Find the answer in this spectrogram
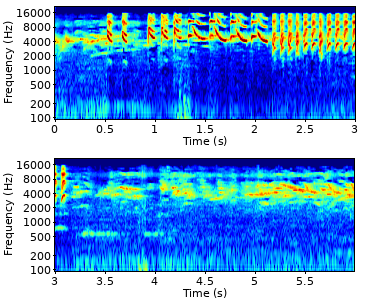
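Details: A black hooded siskin in breeding condition sings high, twittering, slurred notes, then a rapid burst of about fifteen sharp repeated chips, before fading to soft chatter.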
